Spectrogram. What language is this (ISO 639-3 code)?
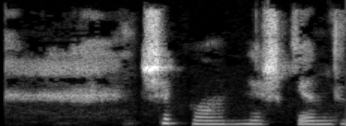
chm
